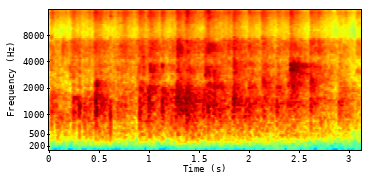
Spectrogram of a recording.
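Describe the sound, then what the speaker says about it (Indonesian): Pupils in a classroom give a short round of applause for a classmate, a dense patter of claps lasting about three seconds with no talking over it. "Kasih tepuk tangan untuk Dika."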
